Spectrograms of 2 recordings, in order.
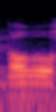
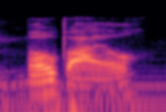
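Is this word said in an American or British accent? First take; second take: American; British. First: It is said in an American accent. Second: It is said in a British accent. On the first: "I might say like" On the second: "they might say mobile, which is way different"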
